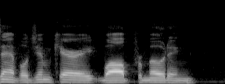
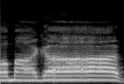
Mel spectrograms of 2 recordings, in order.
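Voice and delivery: slow scared gasp; 9 semitones higher, 4 dB louder, much slower than usual. Retold or imitated. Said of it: "and it's like".

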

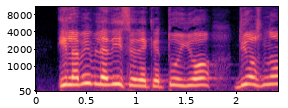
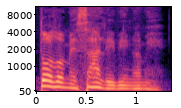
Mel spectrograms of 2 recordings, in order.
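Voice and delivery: calm, lower, confident affirmation; positive affirmation; 9 semitones lower, 4 dB quieter than usual. Retold or imitated. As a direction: say it like you believe it, settled and low. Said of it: "¿Por qué no dices". (afirmación tranquila y segura)

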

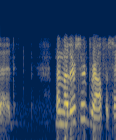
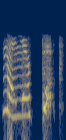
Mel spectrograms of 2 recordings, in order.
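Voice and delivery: angry yell; 13 semitones higher, 4 dB louder, slower than usual. Acted. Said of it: "he yelled".

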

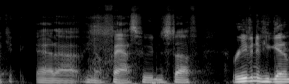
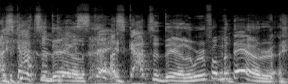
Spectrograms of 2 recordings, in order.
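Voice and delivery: put-on higher, louder thick accent, slow on the second Scottsdale; mock accent; 8 semitones higher, 8 dB louder, slower than usual. Customers naming their hometown, mock accent. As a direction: insist on Scottsdale in a hammed-up accent. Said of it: "Where's your accent from?".

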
